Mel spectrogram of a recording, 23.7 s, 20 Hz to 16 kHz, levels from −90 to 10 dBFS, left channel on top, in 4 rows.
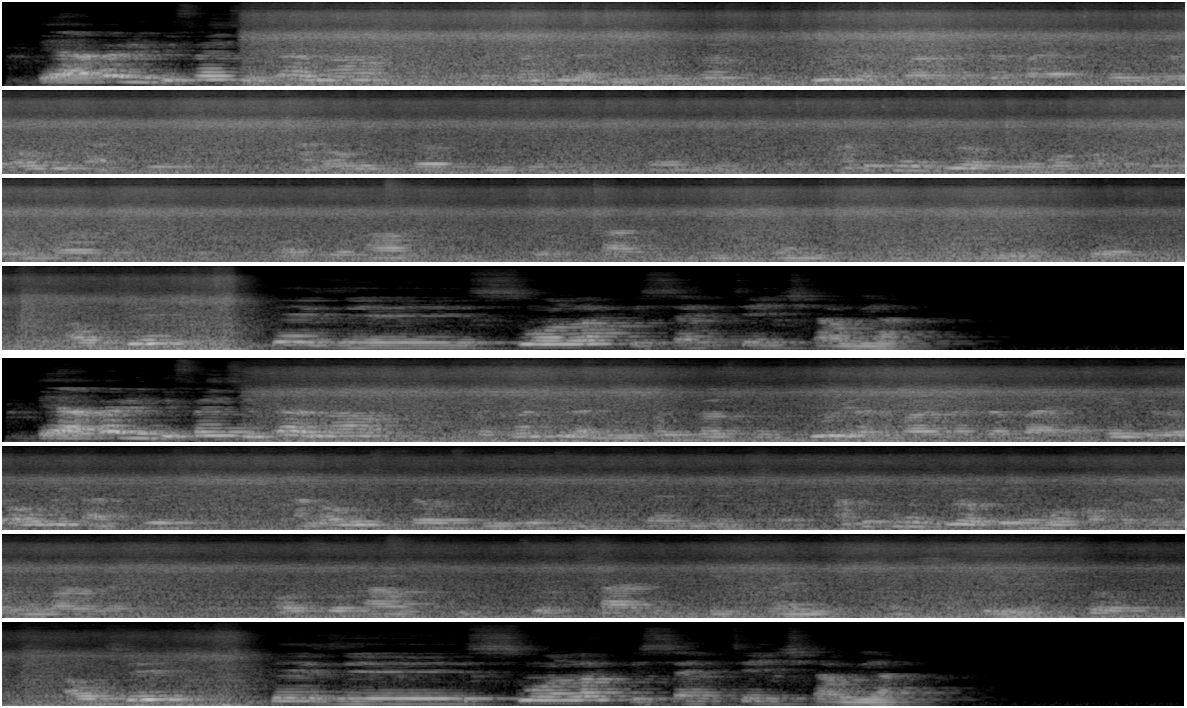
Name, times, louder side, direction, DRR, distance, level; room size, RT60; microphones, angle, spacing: voice 1, 0.2-1.9 2.2-6.8 7.3-12.5 13.2-17.5 18.0-18.7 19.0-22.2, right 1 dB, 70° right, -3 dB, 0.5 m, -32 dB
sound 1, 1.2-18.9, left 5 dB, 85° left, 0.4 m, -36 dB
2.6 x 2.2 x 3.3 m, 0.69 s
head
